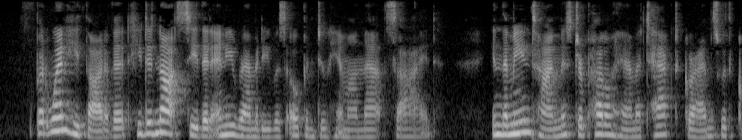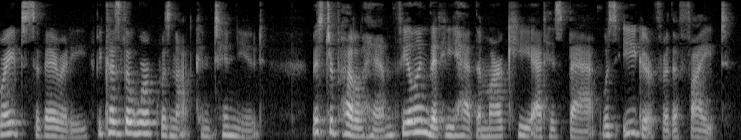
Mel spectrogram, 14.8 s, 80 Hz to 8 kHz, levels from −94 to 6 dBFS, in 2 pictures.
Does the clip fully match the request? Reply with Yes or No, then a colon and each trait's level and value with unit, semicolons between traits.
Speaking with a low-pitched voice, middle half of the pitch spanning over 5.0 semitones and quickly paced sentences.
No: medium, 180 Hz; wide, 5.4 semitones; fast, 210 wpm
